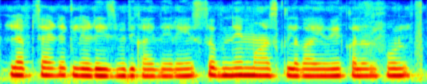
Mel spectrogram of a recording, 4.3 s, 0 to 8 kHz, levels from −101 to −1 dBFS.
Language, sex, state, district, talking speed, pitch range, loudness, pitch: Hindi, female, Uttar Pradesh, Shamli, 225 wpm, 205-215 Hz, -14 LUFS, 210 Hz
